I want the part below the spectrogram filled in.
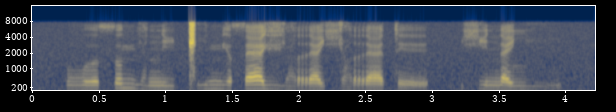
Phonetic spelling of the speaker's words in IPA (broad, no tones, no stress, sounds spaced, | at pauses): β ʊ θ ʊ mʲ ɑ̤ n i ǁ i̤ mʲ ʌ θ æ vʲ ɑ̤ r æ ç ɑ̤ r æ t ɪ | ç i n æ ʎ i̤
